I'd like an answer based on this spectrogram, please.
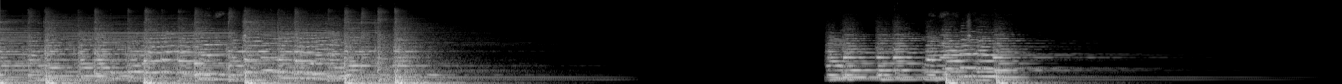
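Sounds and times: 
funny tavern song: 0.0 - 5.2, 8.3 - 11.1.

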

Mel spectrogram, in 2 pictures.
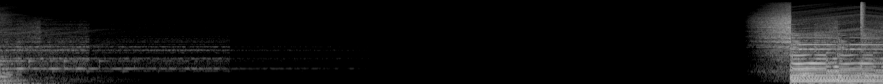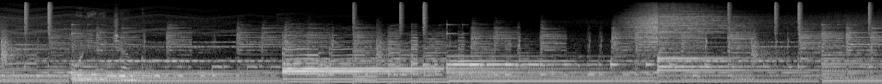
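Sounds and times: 
abstract ambient drum kit: 7.9 - 13.9, 15.0 - 17.6.

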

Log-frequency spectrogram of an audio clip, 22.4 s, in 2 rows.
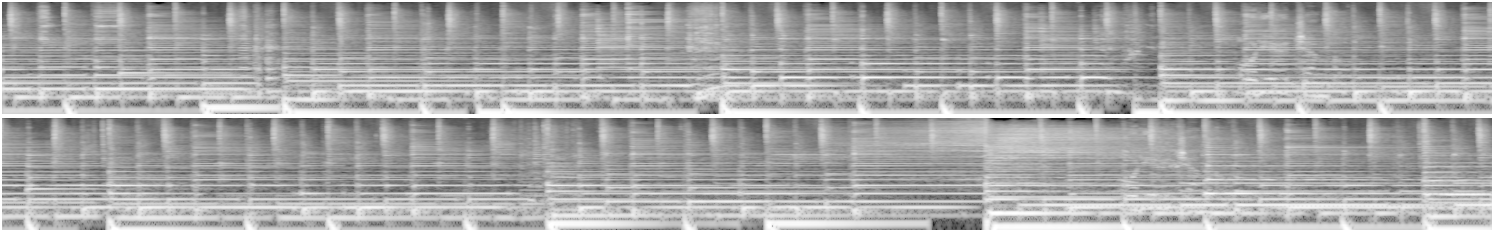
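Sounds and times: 
folk guitar ballad: 0.0 - 22.3.

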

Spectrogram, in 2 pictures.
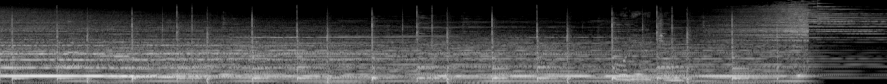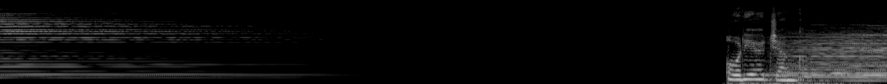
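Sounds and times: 
inspirational Indian music: 0.0 - 11.9.

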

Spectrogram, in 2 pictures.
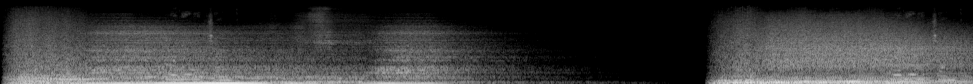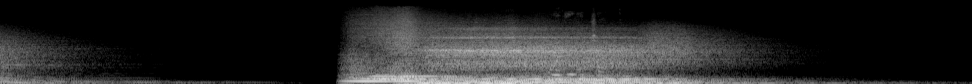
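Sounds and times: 
dark horror music: 0.0 - 5.6, 7.1 - 11.5, 13.1 - 18.3.

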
